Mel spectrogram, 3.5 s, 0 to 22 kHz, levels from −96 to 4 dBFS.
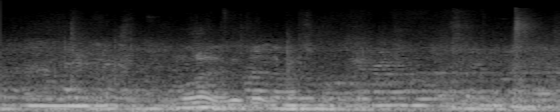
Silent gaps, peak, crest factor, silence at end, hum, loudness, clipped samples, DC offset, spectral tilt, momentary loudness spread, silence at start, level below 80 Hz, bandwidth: none; -14 dBFS; 14 dB; 0 s; none; -29 LUFS; under 0.1%; under 0.1%; -9 dB/octave; 5 LU; 0 s; -46 dBFS; 9.8 kHz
